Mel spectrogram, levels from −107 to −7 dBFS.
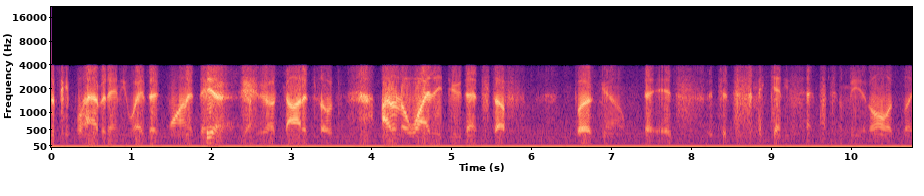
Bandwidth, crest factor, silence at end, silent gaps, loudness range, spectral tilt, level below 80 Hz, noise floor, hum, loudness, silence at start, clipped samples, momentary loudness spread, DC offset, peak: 4 kHz; 18 dB; 0 s; none; 10 LU; -6 dB/octave; -56 dBFS; -46 dBFS; none; -22 LUFS; 0 s; under 0.1%; 17 LU; 3%; -6 dBFS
